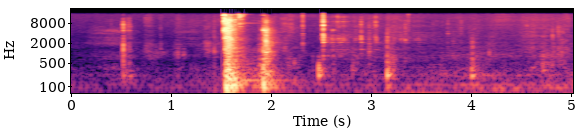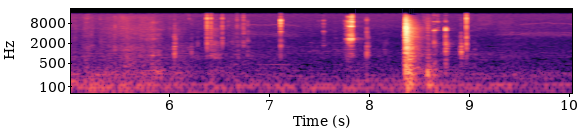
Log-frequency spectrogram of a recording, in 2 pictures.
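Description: Metal parts clinking and knocking against a Harley-Davidson four-speed transmission case as a shaft is worked down into its bore, with sharp knocks about one and a half seconds in and again near the end and light ticks between.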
